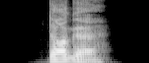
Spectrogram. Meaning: boarhound, mastiff
- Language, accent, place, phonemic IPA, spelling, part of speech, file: German, Germany, Berlin, /ˈdɔɡə/, Dogge, noun, De-Dogge.ogg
